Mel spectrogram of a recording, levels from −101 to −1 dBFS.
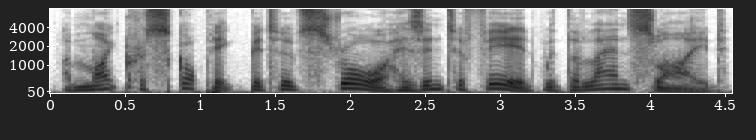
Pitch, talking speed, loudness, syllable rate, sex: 120 Hz, 130 wpm, -16 LUFS, 4.2 syllables/s, male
